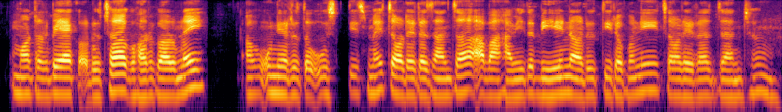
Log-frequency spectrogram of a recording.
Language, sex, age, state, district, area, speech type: Nepali, female, 60+, West Bengal, Kalimpong, rural, spontaneous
